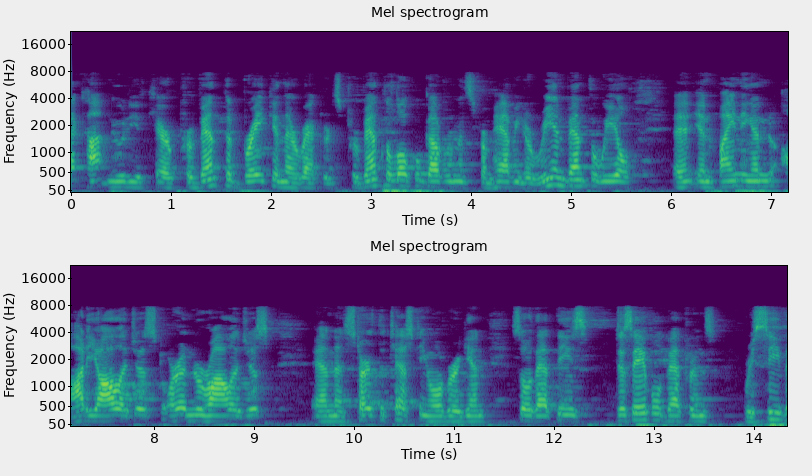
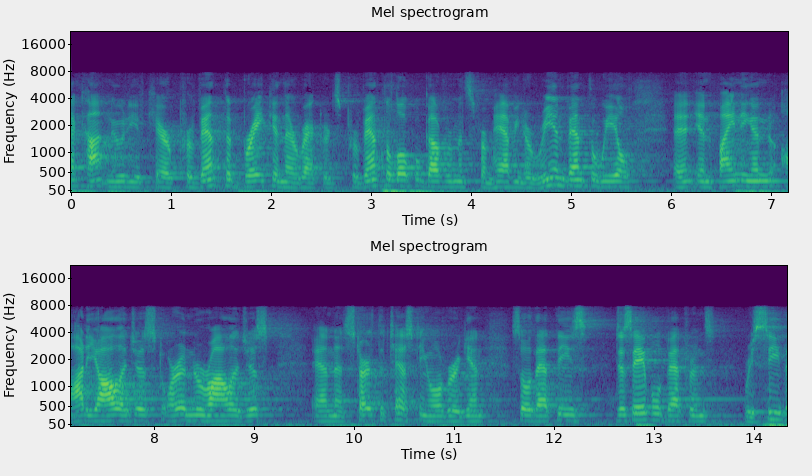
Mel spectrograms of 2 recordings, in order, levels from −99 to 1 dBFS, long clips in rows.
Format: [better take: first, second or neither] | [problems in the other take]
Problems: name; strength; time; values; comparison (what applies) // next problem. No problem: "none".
second | noise reduction (classical method WPE with log-MMSE)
